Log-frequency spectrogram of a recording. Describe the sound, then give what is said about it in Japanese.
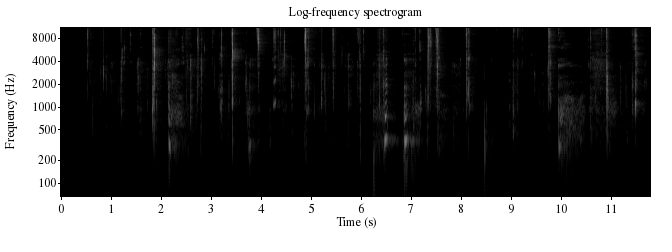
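Licking sounds close to the microphone: many quiet, wet clicks and smacks in an irregular rhythm, with short soft slurps scattered among them and no other sound. “じゃあ、舐めるよ。”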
